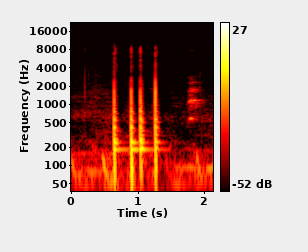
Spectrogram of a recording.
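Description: Four sharp knocks on a front door, close together, then a brief dog yelp near the end.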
